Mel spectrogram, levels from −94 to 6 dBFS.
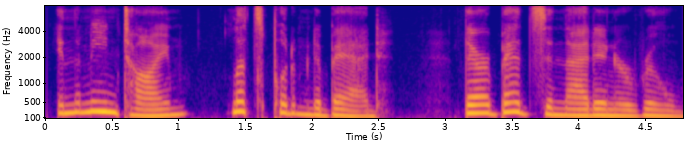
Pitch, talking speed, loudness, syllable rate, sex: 180 Hz, 175 wpm, -16 LUFS, 5.3 syllables/s, male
